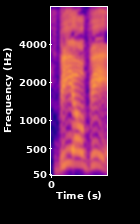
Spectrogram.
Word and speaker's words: B.o.B: I just feel, I feel like there's a lot should of take you to Bobby Bruno's going on. Mars. B.O.B. I've been corrected that it's B.O.B. and not Bob.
